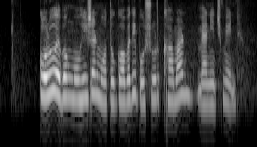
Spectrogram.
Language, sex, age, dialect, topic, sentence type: Bengali, female, 18-24, Standard Colloquial, agriculture, statement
